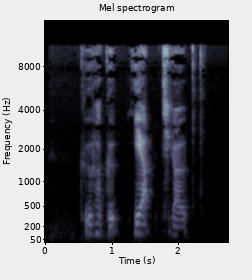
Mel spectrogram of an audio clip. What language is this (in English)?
Japanese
